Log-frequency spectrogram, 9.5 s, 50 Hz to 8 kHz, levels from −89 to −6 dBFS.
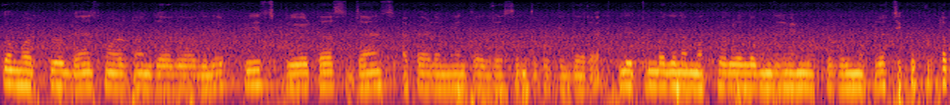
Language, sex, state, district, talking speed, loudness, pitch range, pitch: Kannada, male, Karnataka, Mysore, 80 wpm, -24 LUFS, 115-125 Hz, 120 Hz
